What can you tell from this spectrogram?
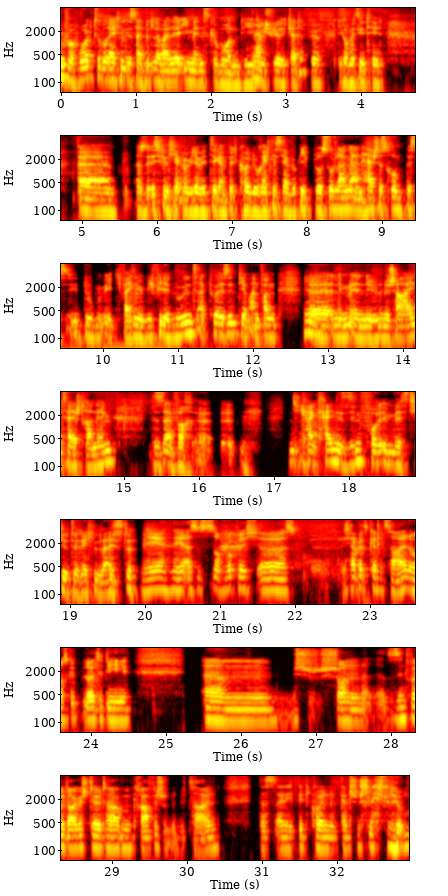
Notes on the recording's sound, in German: Haben uns aus Mangel an Planung doch erstmal wieder mit alter Audiotechnik eingefunden. Sorry für die Qualität, wir werden das hoffentlich irgendwann(tm) mal besser hinbekommen.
